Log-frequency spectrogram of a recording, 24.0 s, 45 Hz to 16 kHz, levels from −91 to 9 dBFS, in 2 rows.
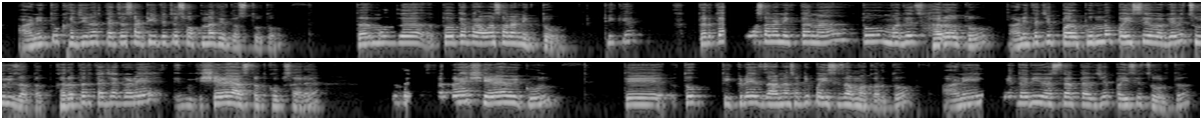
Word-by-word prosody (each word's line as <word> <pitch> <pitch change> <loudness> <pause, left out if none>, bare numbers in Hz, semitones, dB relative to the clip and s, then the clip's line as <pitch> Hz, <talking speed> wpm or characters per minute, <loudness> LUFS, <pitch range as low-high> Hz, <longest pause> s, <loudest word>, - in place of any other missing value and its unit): आणि 165 +6 -1
तो 250 - -2
खजिना 215 +2 -1
त्याच्यासाठी 225 +2 0
त्याच्या 225 +1 0
स्वप्नात 210 -2 +2
येत 180 -4 -4
असतो 140 -1 +1
तो. - - -12 0.8
तर 195 +2 +2
मग 225 0 -3
अ, 225 -2 +1
तो 220 0 +4
त्या 240 - +1
प्रवासाला 220 0 +4
निघतो, 180 -7 -4 0.5
ठीक 225 +1 -10
आहे. 260 +1 -11 0.6
तर 205 +1 +1
त्या 255 - +3
प्रवासाला 245 0 0
निघताना 235 -1 0 0.4
तो 250 0 +1
मधेच 235 +2 +1
हरवतो 195 -2 +2 0.4
आणि 175 +5 0
त्याचे 220 +3 -2
प - - +5 0.2
पूर्ण 240 +3 +2
पैसे 230 +2 +6
वगैरे 220 +2 +1
चोरी 225 -4 +4
जातात. 135 -5 -4 0.2
खरं 180 +3 0
तर 225 0 -1
त्याच्याकडे 215 +2 -1 0.6
शेळ्या 210 +3 +6
असतात 170 -4 +1
खूप 150 -1 -6
साऱ्या. 145 +1 -5 0.8
तर - - -10
त्या - - -3 0.3
सगळ्या 230 +3 +2
शेळ्या 230 -3 +5
विकून 210 -2 -1 0.8
ते 185 +1 +1 0.5
तो 225 - +4 0.3
तिकडे 215 +4 0
जाण्यासाठी 200 +2 0
पैसे 205 -3 +3
जमा 180 -5 +1
करतो. 135 -2 -7 0.4
आणि 165 +7 -4
कुणीतरी 215 -1 -4
रस्त्यात 200 0 +5
त्याचे 190 +2 -3
पैसे 175 +1 0
चोरतं. 150 - -6
215 Hz, 145 wpm, -23 LUFS, 185-225 Hz, 0.8 s, पैसे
